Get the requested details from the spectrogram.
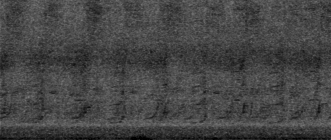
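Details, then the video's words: Short stretch of summer mountain cicadas in the sun: continuous shrill buzzing overhead, interrupted once by a brief low thump midway. "セミの鳴き声 夏の山 日なた"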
